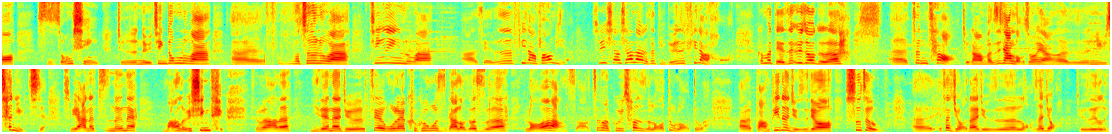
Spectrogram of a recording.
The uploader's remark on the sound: Walking around the area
